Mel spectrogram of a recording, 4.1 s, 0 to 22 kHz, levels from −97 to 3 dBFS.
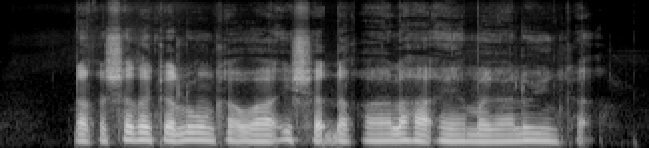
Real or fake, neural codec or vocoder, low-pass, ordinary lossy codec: real; none; none; none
